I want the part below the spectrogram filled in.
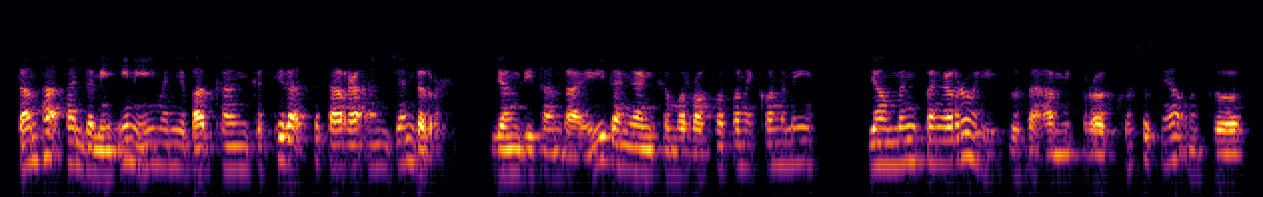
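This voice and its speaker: A man's fairly high-pitched voice with a non-native accent. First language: not Indonesian (speaking Indonesian). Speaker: head of a development program, opening speaker. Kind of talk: formal opening speech. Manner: halting, with self-corrections; formal.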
